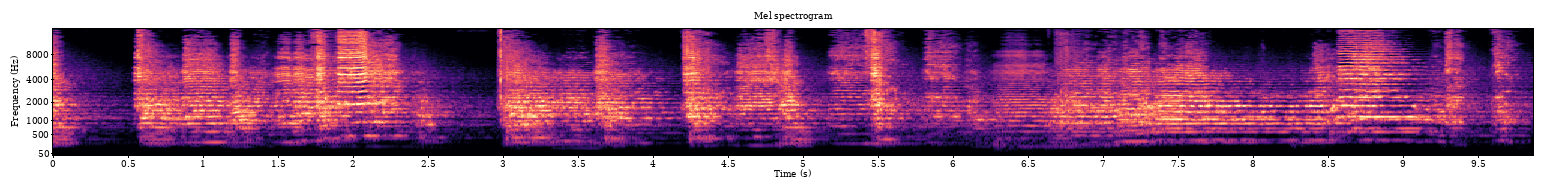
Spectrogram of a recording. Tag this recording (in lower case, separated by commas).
musical instrument, trombone, music, brass instrument, trumpet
